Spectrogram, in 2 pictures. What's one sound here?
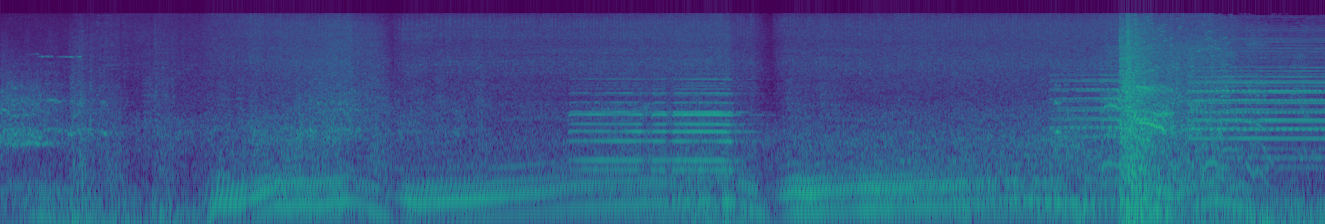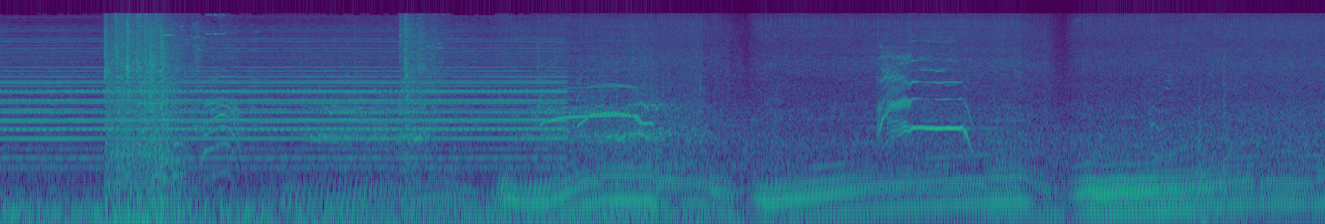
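A muscle car engine revs through the gears.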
